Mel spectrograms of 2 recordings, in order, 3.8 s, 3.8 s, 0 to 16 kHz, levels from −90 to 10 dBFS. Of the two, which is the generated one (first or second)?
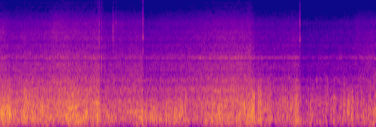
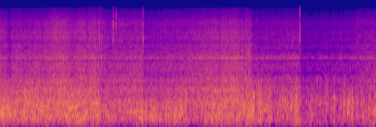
first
